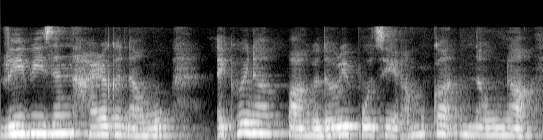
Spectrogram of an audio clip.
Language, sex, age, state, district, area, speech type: Manipuri, female, 18-30, Manipur, Bishnupur, rural, spontaneous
